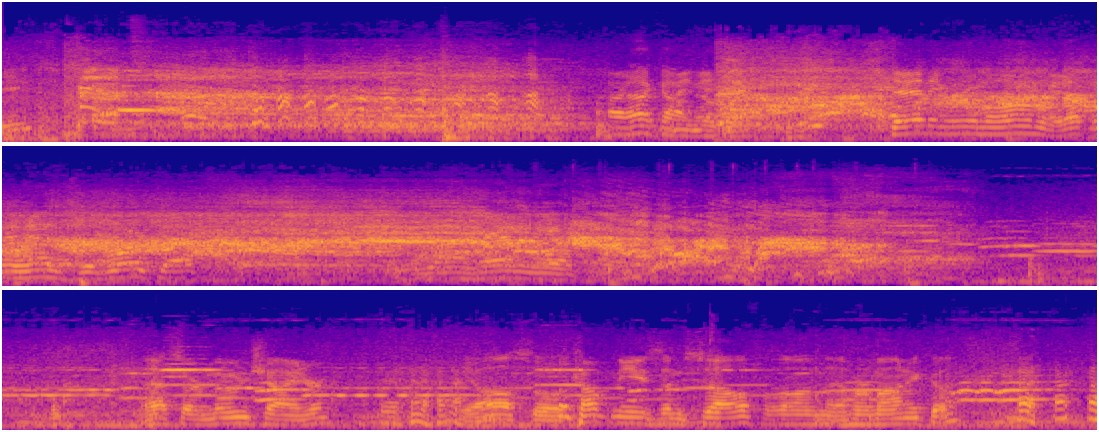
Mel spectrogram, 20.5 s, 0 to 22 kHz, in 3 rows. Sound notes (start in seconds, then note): 0.4 screaming and laughing; 8.8 screaming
